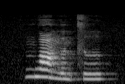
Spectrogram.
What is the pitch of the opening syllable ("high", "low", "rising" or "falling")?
falling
